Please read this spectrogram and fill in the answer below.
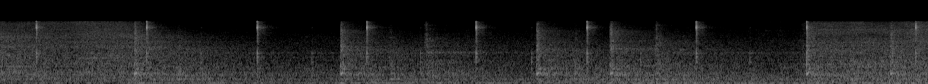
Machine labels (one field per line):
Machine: valve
